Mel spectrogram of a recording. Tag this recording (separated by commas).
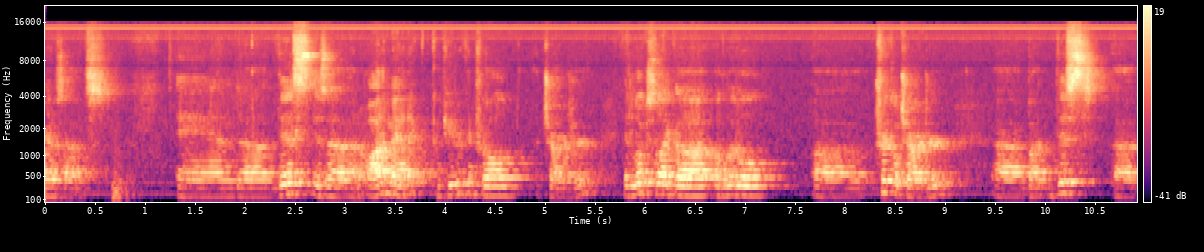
Speech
